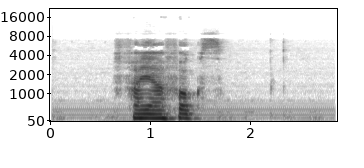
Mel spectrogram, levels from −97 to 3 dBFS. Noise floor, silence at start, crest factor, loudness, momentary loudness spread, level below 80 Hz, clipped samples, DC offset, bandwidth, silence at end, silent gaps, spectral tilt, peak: -53 dBFS; 0.8 s; 16 dB; -15 LUFS; 22 LU; -56 dBFS; under 0.1%; under 0.1%; 7.6 kHz; 1.2 s; none; -7 dB/octave; -2 dBFS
